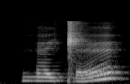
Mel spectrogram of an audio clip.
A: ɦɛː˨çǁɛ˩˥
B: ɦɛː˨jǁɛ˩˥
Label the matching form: B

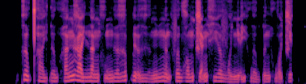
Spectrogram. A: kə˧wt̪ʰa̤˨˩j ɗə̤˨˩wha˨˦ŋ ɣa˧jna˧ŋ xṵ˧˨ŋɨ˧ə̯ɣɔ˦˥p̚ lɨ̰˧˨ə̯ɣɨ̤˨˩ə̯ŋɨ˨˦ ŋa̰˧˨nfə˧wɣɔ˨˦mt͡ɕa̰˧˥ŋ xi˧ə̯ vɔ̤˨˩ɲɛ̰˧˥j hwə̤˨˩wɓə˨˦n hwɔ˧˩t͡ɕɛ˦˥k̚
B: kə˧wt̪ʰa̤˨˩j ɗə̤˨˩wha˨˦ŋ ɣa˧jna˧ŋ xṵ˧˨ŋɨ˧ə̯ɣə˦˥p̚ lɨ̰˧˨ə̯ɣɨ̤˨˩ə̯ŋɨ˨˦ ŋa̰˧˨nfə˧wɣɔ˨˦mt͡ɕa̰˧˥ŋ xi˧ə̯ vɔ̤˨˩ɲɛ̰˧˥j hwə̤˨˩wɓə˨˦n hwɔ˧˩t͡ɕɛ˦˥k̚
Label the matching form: B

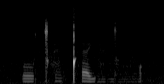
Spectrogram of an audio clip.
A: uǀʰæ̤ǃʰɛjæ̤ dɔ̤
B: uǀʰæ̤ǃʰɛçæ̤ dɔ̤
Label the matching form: A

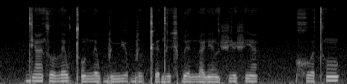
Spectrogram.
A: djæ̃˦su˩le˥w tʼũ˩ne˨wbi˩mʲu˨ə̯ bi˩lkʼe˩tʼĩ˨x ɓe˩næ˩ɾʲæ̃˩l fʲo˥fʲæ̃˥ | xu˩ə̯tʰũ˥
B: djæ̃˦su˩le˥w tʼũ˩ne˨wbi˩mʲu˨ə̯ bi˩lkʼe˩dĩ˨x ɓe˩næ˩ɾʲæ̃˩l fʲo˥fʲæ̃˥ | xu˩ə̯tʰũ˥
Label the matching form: B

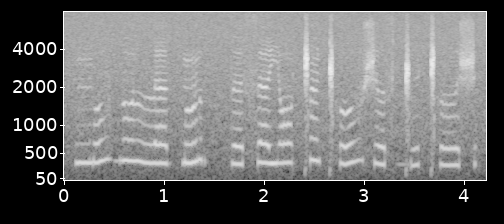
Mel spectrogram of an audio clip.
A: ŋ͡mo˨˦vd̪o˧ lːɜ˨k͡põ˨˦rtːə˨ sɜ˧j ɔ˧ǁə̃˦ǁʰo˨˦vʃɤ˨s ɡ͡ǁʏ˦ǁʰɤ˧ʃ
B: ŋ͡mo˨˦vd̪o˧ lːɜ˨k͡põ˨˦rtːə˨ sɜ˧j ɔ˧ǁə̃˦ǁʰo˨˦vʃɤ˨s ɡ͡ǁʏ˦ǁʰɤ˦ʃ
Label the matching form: A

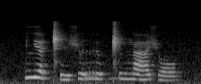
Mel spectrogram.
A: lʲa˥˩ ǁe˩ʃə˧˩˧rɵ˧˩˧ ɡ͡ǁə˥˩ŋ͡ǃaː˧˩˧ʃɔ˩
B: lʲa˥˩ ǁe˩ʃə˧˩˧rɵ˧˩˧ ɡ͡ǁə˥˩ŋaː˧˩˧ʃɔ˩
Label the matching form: B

